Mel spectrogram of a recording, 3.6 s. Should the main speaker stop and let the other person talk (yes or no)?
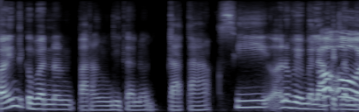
yes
